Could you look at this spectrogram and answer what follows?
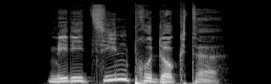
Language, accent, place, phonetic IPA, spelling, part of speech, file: German, Germany, Berlin, [mediˈt͡siːnpʁoˌdʊktə], Medizinprodukte, noun, De-Medizinprodukte.ogg
- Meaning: nominative/accusative/genitive plural of Medizinprodukt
